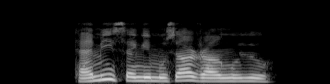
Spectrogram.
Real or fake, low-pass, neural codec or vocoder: real; 7.2 kHz; none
